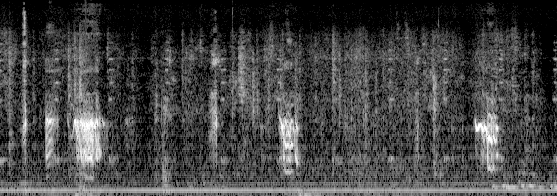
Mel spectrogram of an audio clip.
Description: Patient during DISE without CPAP. Spontaneous epiglottal collapse during pharmacologic sleep.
